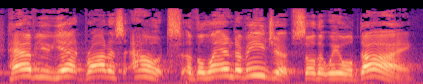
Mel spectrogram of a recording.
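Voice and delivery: loud, high protest to Moses; acted angry complaint. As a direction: hurl the accusation as an aggrieved crowd. Acts Israelites' angry complaint to Moses.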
